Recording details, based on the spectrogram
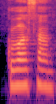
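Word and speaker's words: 5和算: にかく話すときは 5 和算と発音します。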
